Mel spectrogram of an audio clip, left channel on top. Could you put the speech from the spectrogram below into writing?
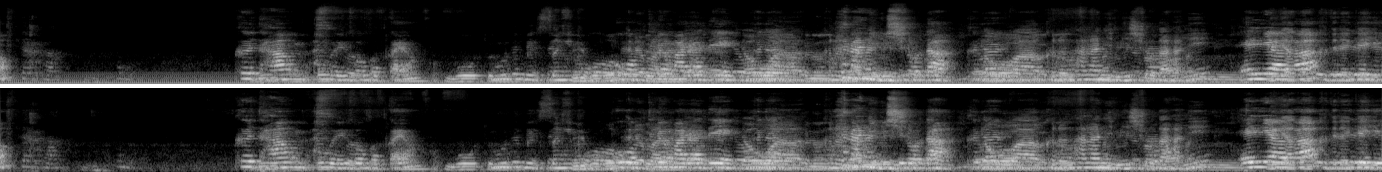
그 다음 한번 읽어볼까요? 모든 백성이 보고 그려 말하되 그는 하나님이시로다. 그는 하나님이시로다 하니 엘리야가 그들에게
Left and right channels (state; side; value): noise; left; hum, 17 dB below the sound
